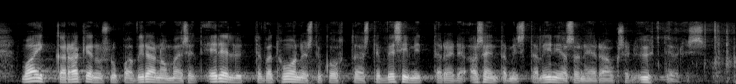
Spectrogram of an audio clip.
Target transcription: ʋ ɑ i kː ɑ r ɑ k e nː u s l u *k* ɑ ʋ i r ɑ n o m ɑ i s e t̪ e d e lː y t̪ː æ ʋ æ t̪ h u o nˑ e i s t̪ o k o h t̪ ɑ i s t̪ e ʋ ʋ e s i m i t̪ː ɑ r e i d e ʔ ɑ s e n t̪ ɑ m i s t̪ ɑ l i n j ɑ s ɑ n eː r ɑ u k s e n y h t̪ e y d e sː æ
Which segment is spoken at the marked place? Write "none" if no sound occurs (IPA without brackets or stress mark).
p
